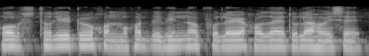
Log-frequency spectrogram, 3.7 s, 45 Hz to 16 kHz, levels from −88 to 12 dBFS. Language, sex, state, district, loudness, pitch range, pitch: Assamese, male, Assam, Hailakandi, -17 LUFS, 120-130 Hz, 120 Hz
